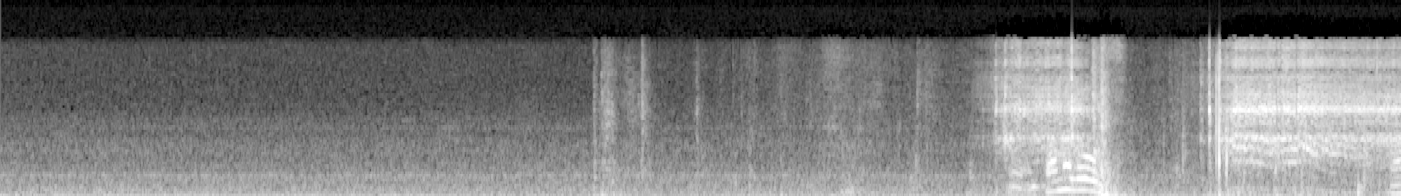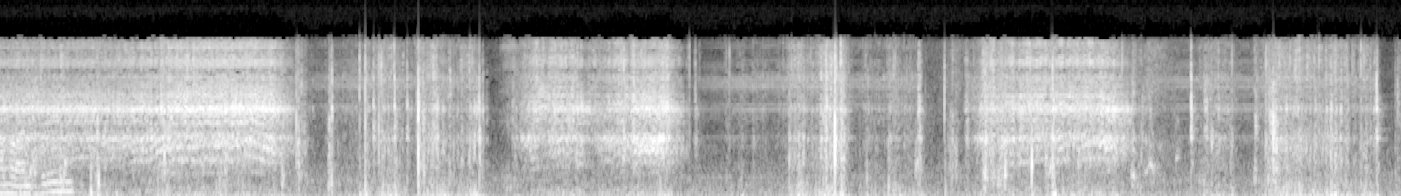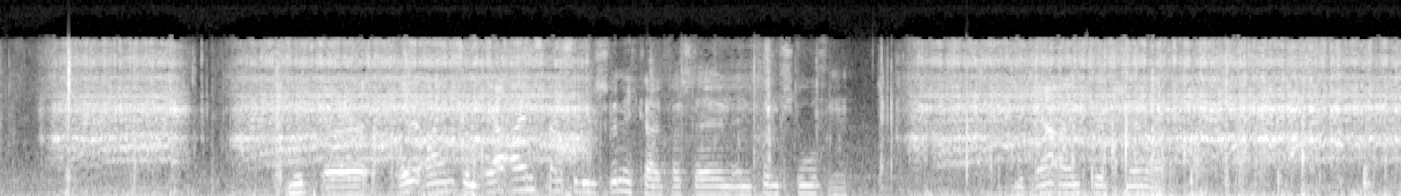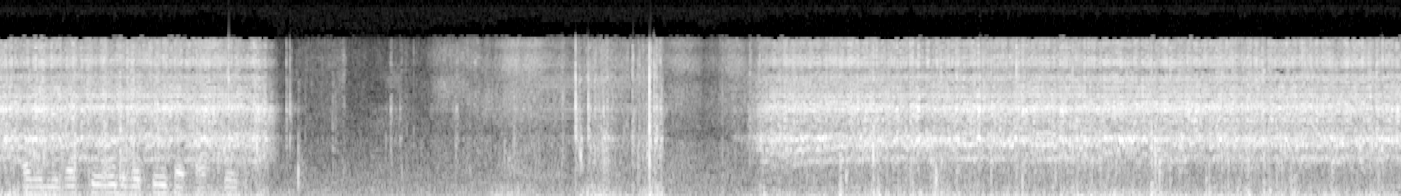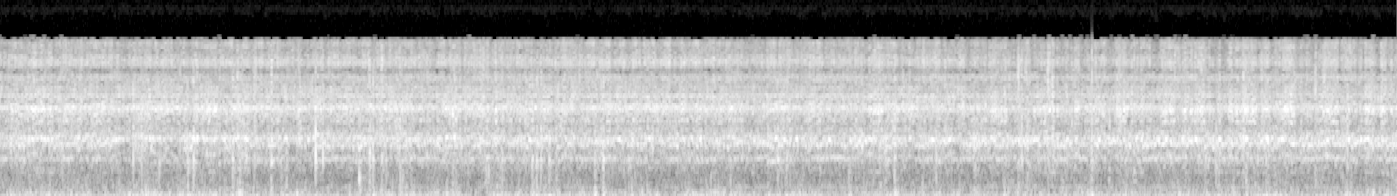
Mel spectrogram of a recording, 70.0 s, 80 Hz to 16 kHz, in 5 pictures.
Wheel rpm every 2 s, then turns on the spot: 0, 0, 0, 0, 0, 20, 50, 50, 30, 20, 20, 10, 40, 10, 40, 50, 60, 10, 20, 70, 70, 70, 20, 0, 10, 60, 70, 70, 70, 70, 70, 70, 70, 70, 70.
16-18 26-28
